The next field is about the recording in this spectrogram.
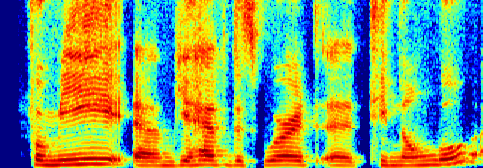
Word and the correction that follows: tinogona: I don't know if I pronounce it correctly. – No, tinogona, tinogona, which tinogona.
